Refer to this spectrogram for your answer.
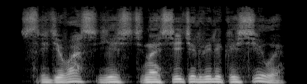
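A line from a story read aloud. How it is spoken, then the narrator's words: Whispered. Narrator (Russian): прошептал он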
